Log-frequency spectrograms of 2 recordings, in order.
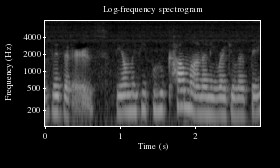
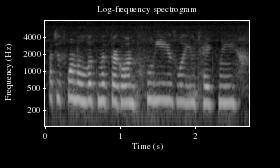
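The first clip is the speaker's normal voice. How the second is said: high, eager begging; a girl's high plea; pleading girl; 7 semitones higher, 4 dB louder than usual. Acted. The girl begging Mister Gowan to take her, high and eager.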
